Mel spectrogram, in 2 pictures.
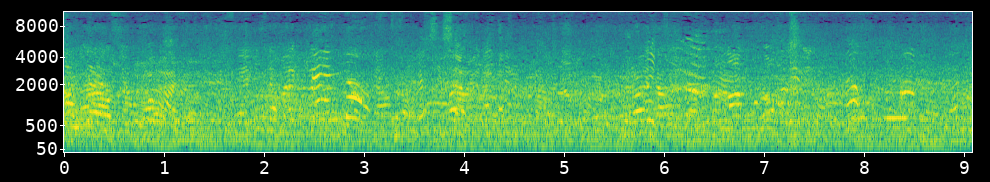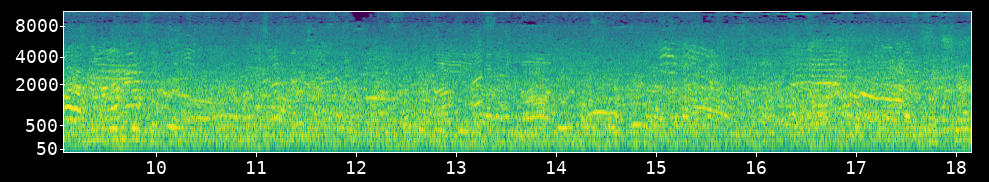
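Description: A crowd of men and women chatters and shouts loudly outdoors.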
